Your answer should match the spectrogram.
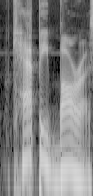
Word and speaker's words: capybara: The world's largest rodent called a capybara. – Oh, yeah. – Is that how you pronounce it? – Yeah, I'm familiar with this animal.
